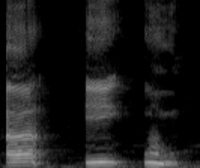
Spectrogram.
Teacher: یہ جو ہے نا حمزے کی آواز ہے، یہ گلے کی آخر سے نکل رہی ہے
